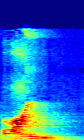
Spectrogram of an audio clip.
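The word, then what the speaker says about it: عين: So yung ayn, so parang pag hinawakan mo yung ilong mo, a. So ganun ang, halos ganun ang tunog ng ayn.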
